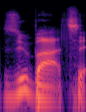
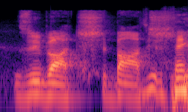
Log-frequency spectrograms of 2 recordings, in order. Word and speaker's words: Zubac: Zubats. Am I saying that right? Zubac. Yeah, we can go with that.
